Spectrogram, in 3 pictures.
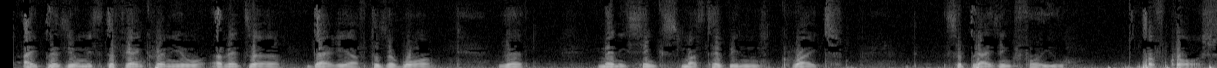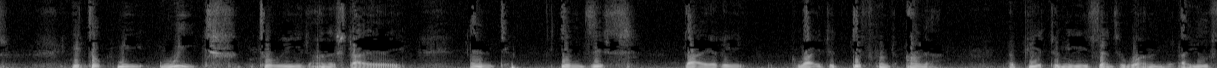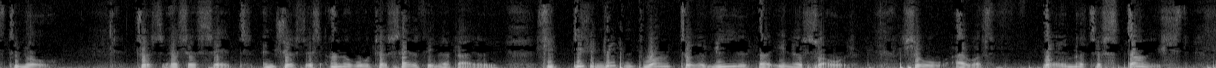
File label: Conversation; Diary Anne Frank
